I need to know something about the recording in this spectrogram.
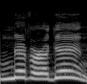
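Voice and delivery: scream through clenched teeth. Husband recalling his wife giving birth, retelling a scream through clenched teeth. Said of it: "screaming the words, never again, through clenched teeth".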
